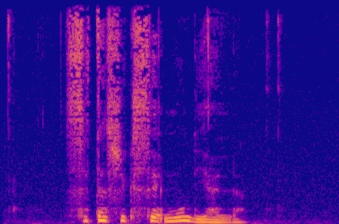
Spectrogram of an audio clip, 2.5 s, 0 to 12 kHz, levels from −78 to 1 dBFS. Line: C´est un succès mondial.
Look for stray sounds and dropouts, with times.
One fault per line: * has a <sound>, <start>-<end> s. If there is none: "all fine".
all fine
